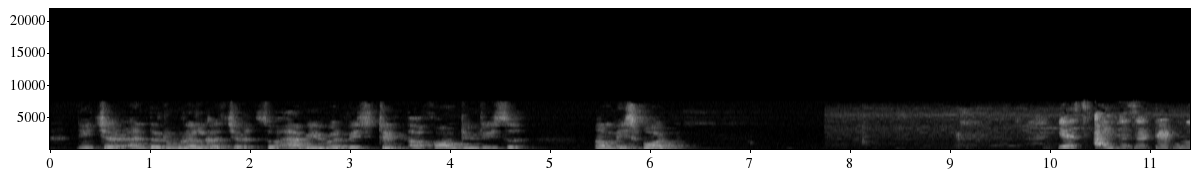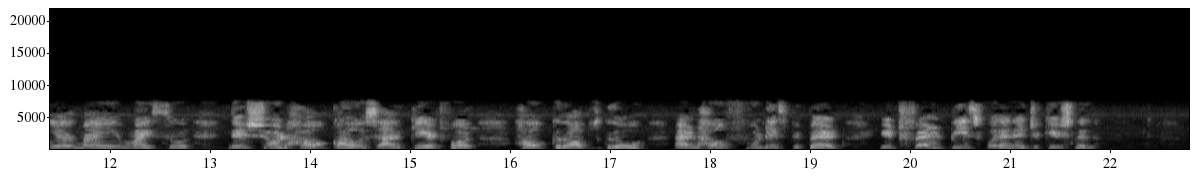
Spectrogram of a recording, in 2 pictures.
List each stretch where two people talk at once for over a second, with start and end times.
none

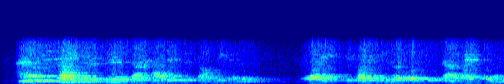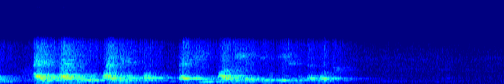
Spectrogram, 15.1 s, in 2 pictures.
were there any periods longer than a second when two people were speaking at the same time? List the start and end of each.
none

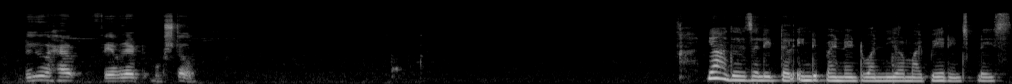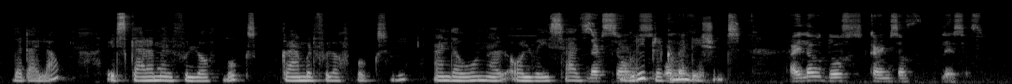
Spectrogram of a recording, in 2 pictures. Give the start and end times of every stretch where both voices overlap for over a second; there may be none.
16.0-17.2

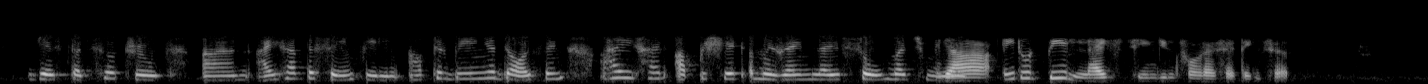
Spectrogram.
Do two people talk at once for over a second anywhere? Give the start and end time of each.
none

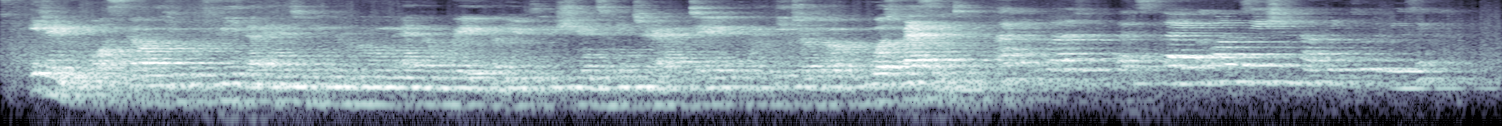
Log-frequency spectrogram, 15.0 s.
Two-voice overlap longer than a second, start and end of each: none

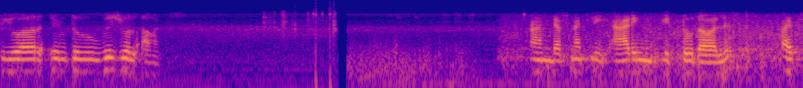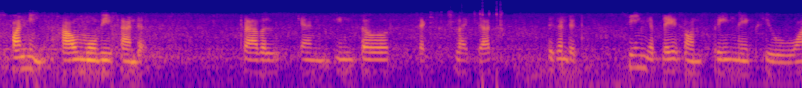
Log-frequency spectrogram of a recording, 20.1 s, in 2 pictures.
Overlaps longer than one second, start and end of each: none

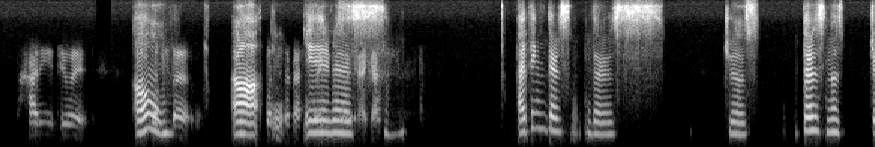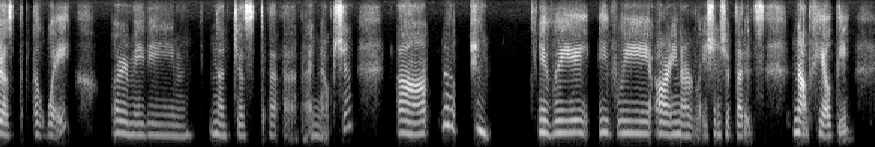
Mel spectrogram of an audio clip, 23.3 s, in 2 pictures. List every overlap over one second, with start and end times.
3.6-5.1

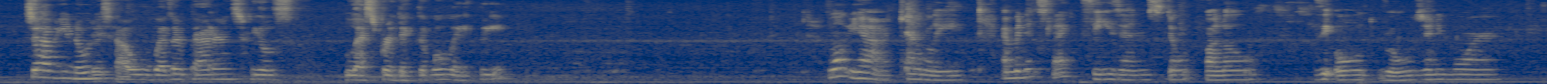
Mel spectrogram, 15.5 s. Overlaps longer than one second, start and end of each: none

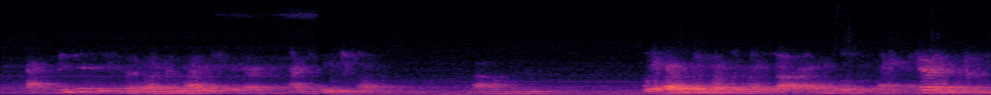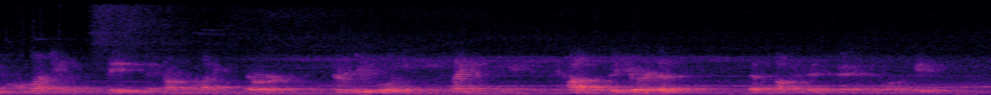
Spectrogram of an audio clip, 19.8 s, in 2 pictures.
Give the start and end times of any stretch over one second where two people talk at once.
8.8-10.6

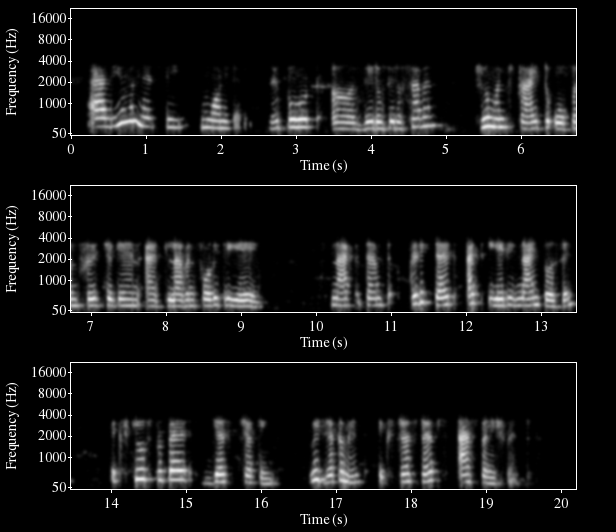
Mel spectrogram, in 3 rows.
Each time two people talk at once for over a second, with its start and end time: none

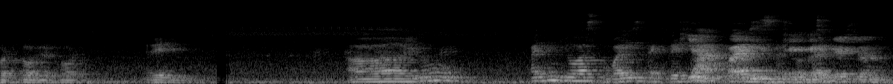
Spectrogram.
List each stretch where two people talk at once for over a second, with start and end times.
6.8-8.2

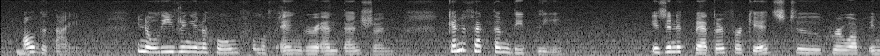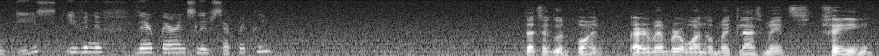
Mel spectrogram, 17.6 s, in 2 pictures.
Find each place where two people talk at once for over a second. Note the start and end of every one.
none

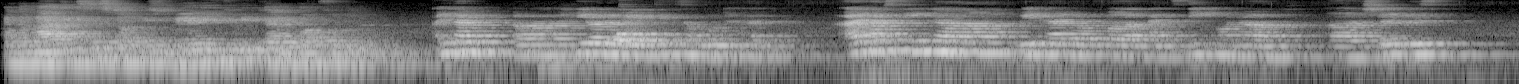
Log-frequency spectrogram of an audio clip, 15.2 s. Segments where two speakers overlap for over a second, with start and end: none

